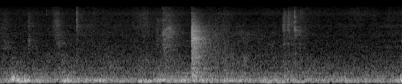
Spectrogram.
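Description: Scattered light knocks, bumps and rustling of things being handled, with a sharper knock about two seconds in, over a low room murmur.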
